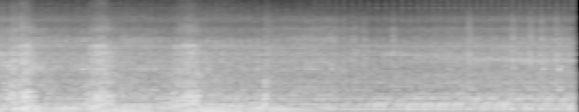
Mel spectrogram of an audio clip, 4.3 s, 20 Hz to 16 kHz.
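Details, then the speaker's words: Volvo 940 after engine swap, first start, not fully finished: very loud raw petrol idle with uneven lumpy beat and no exhaust muffling; an extra noise possibly from a missing clip, cause unconfirmed. "so you can hear it's very very very very loud you can also hear the noise as well"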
